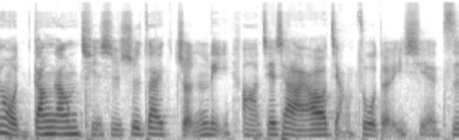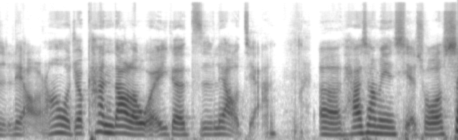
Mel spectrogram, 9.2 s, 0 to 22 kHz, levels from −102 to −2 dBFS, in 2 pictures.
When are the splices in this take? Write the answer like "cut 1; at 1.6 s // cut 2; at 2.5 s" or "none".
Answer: cut 1; at 2.4 s // cut 2; at 7.7 s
